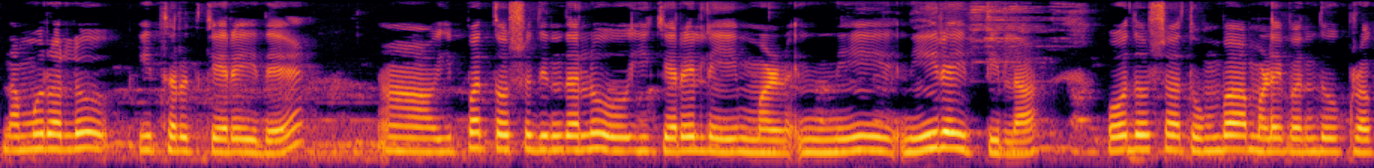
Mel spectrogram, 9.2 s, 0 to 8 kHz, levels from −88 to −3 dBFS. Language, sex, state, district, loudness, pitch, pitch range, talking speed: Kannada, female, Karnataka, Shimoga, -16 LUFS, 210 Hz, 195-225 Hz, 120 wpm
